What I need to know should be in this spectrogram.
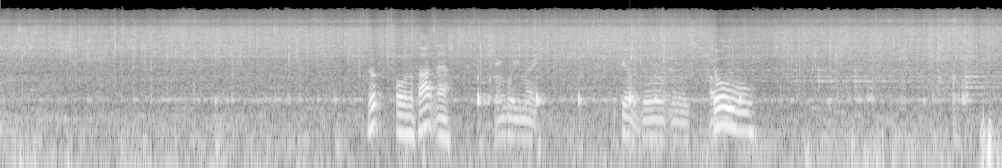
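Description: Food sizzles and crackles in hot oil in a frying pan.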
